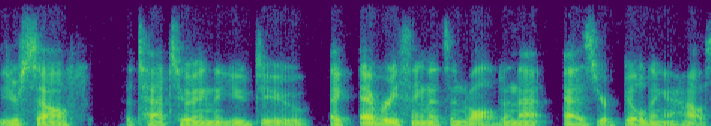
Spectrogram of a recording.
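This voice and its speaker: At a moderate pace, a man speaks with fairly low pitch. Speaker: tattoo artist and studio owner. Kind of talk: webinar interview. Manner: rambling with false starts.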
